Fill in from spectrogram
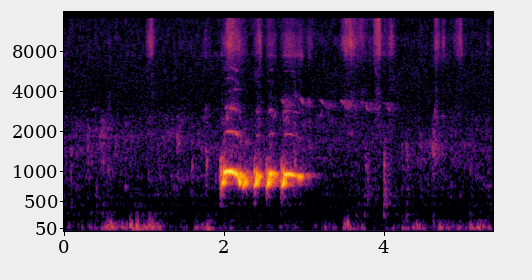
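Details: Perkutut, the zebra dove, cooing at the nest: one loud phrase of quick low throbbing pulses that fades into a longer final note, with soft low thumps before and after.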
